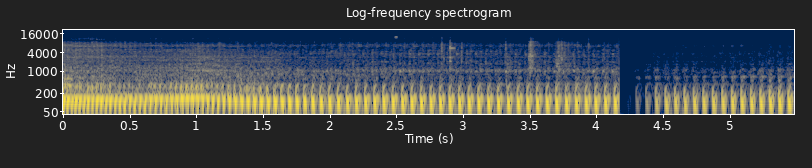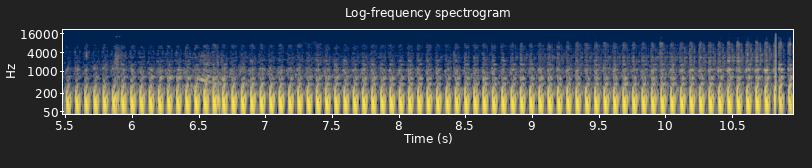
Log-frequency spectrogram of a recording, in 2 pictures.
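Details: 307SSR excavator diesel working dirt after overheating repair: steady deep beat with even pulses and a steady note under load; water temperature stays put, overheating fixed, engine runs smooth and healthy.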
